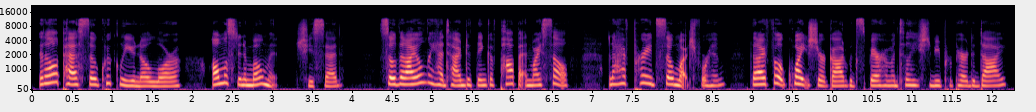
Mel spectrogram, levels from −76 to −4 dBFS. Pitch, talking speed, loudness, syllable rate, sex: 260 Hz, 245 wpm, -18 LUFS, 6.1 syllables/s, female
